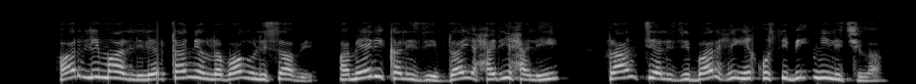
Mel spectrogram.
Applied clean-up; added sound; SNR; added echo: none; none; none; none.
